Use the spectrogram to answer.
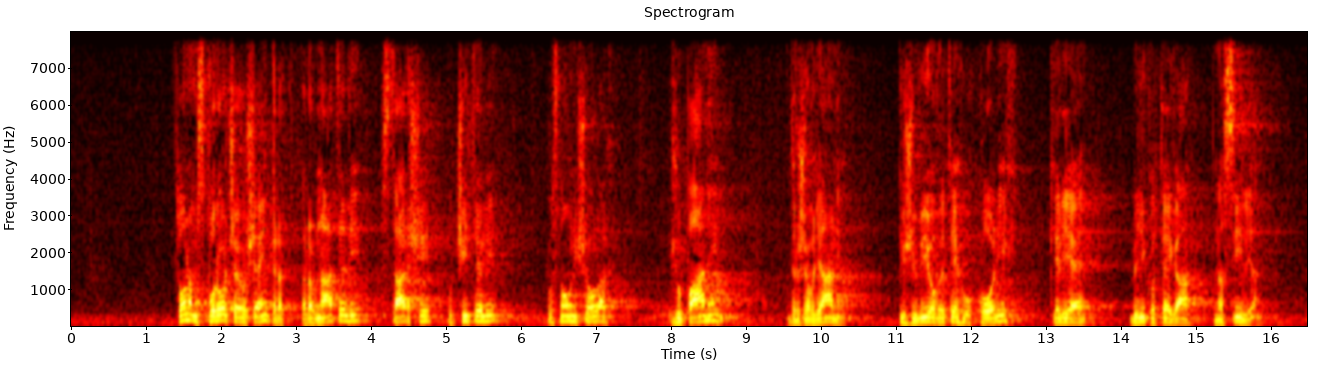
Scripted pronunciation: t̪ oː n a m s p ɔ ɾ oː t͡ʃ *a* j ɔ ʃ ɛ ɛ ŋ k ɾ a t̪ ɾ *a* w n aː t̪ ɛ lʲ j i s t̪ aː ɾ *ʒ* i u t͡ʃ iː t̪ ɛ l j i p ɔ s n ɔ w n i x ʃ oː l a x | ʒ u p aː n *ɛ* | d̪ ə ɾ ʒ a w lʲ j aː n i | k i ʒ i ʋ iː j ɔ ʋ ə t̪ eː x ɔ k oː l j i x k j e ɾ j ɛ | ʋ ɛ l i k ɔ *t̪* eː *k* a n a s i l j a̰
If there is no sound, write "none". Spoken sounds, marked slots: a, a, ʃ, i, t̪, ɡ

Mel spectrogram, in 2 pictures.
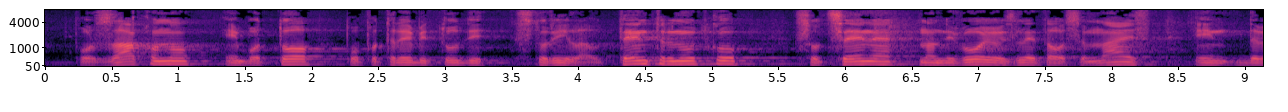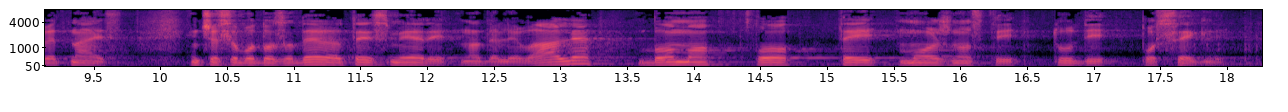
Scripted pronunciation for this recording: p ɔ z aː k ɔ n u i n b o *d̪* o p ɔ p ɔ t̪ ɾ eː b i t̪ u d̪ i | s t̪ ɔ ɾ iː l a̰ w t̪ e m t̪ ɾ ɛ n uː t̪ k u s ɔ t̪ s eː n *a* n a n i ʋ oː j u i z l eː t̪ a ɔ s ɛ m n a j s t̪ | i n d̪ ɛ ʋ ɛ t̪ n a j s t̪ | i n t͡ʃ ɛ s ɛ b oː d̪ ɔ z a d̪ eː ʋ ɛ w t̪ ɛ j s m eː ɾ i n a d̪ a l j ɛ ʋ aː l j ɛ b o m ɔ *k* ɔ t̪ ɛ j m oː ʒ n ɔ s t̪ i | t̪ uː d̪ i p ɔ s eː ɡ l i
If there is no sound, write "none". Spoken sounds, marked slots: t̪, ɛ, p

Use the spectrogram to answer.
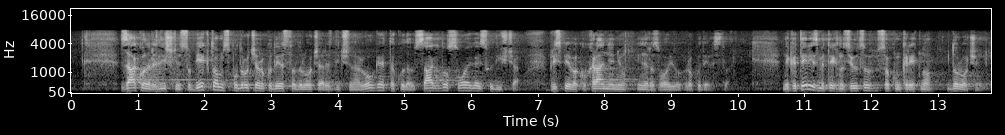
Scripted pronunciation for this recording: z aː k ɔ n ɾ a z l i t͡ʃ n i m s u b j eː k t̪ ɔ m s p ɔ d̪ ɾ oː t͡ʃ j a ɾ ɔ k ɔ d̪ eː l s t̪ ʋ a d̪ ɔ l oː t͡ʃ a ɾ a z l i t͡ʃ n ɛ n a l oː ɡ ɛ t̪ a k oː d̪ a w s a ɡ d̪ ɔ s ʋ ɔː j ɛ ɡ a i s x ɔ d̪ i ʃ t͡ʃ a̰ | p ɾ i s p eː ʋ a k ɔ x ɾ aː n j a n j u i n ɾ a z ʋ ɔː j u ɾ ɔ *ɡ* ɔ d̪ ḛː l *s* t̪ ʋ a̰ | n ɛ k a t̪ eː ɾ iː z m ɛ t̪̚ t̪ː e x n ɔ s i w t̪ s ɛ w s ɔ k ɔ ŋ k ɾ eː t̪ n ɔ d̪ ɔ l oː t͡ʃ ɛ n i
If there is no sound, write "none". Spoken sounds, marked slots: k, s

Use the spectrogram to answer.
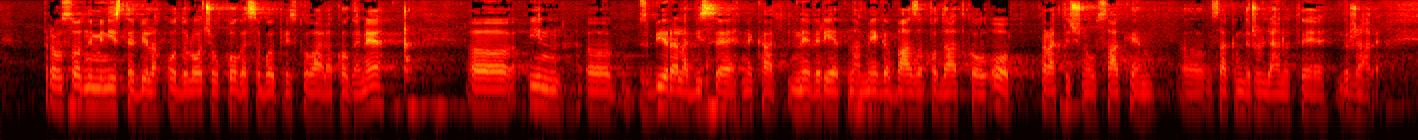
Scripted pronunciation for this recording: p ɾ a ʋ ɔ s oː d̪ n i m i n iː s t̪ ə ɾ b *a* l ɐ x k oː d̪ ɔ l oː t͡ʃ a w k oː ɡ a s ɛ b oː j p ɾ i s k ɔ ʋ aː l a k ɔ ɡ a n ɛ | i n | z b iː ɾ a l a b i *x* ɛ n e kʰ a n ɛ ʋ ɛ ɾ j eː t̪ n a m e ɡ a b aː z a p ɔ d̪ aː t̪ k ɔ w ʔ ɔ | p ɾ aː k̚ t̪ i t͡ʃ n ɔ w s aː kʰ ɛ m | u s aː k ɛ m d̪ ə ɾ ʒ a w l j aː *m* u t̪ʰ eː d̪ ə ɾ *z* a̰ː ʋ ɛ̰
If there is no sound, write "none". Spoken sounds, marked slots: i, s, n, ʒ

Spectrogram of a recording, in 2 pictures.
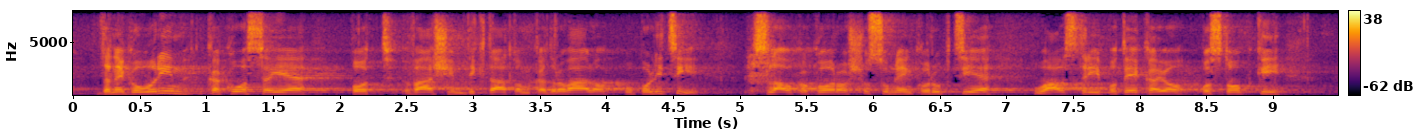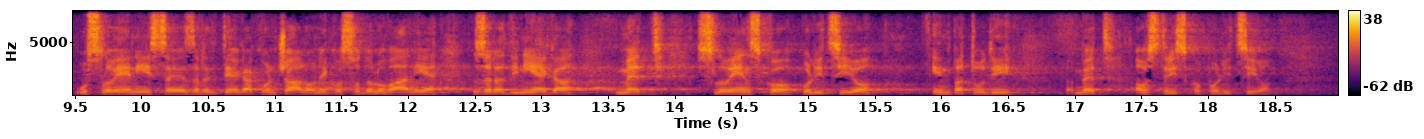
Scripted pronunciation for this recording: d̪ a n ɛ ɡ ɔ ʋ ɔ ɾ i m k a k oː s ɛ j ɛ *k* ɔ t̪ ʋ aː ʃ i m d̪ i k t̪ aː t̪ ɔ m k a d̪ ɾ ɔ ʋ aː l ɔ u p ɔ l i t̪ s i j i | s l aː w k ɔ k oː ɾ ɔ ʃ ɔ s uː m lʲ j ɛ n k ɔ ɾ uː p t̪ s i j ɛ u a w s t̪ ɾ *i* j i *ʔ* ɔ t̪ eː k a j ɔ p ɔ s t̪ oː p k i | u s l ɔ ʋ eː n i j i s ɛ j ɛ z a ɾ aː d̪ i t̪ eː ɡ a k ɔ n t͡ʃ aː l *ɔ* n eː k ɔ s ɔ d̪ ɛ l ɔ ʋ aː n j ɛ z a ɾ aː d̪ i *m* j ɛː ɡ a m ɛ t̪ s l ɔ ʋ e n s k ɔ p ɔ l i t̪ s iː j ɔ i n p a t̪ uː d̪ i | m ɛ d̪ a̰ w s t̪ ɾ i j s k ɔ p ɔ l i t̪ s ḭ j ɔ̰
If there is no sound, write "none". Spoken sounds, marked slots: p, i, p, ɔ, n

